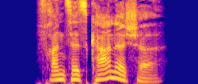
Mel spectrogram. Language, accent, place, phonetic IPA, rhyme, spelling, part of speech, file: German, Germany, Berlin, [fʁant͡sɪsˈkaːnɪʃə], -aːnɪʃə, franziskanische, adjective, De-franziskanische.ogg
- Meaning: inflection of franziskanisch: 1. strong/mixed nominative/accusative feminine singular 2. strong nominative/accusative plural 3. weak nominative all-gender singular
